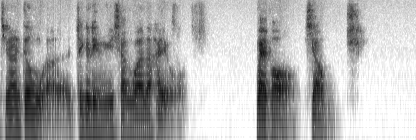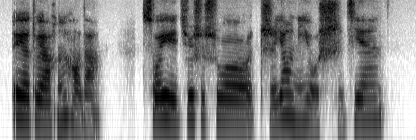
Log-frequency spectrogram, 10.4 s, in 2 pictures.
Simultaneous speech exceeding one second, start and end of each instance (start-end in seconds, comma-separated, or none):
none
